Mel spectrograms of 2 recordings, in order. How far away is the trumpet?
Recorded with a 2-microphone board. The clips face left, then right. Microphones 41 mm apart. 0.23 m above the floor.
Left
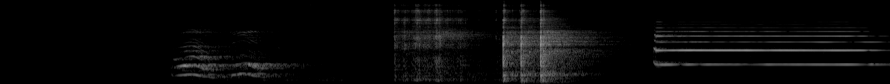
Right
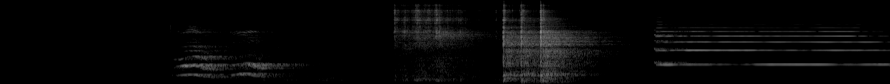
About 0.7 m.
